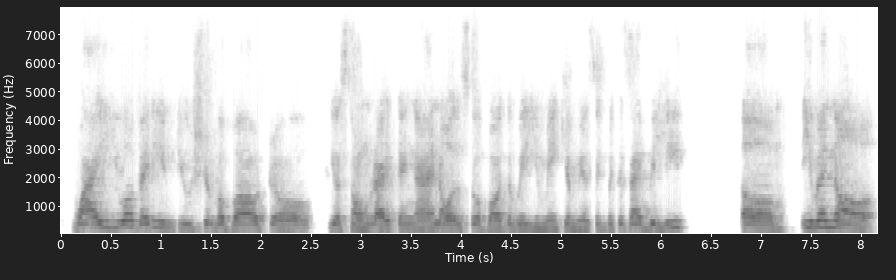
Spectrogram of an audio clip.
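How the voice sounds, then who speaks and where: A woman with an Indian accent hosting an interview in a measured, formally phrased, conversational way with hesitant pauses. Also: medium pitch, darkish tone. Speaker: interview host. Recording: roomy, dull lo-fi audio.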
